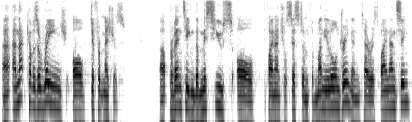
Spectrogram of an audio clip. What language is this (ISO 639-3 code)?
eng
